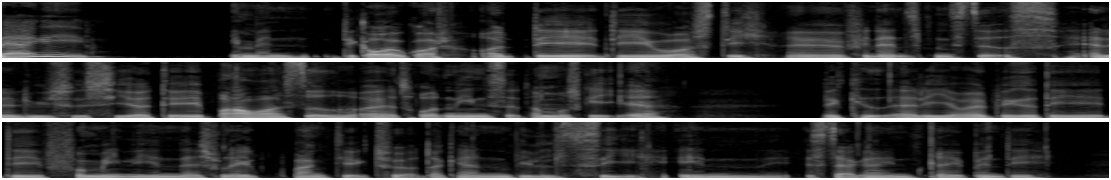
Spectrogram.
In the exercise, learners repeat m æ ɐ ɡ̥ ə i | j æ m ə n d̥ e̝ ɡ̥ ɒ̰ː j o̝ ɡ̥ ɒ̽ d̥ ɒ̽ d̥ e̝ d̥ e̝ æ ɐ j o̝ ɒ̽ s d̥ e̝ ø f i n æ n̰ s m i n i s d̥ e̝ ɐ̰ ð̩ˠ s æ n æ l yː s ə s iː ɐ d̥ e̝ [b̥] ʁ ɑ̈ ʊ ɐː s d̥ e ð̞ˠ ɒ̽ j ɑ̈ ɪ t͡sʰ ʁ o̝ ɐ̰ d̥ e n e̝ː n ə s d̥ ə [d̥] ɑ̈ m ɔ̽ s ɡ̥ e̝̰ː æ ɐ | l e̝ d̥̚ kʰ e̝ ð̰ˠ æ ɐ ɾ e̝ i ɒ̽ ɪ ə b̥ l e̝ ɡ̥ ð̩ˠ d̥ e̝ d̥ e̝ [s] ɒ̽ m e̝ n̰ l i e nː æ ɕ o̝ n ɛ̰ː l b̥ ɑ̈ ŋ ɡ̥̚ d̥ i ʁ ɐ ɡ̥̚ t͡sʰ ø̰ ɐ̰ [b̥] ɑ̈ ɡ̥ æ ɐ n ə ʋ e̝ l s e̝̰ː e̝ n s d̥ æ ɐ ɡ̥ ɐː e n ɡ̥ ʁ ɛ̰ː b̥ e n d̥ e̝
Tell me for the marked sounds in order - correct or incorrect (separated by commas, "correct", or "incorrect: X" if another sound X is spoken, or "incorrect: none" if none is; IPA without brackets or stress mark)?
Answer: correct, correct, incorrect: f, incorrect: d̥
